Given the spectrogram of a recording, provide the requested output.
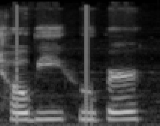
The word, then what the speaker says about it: Tobe Hooper: I was younger and first saw Toby Hooper's name I thought it was to and I mean it's just the way that it's spelled and everything but not realizing that it was pronounced Toby Hooper which makes way more sense but so he is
